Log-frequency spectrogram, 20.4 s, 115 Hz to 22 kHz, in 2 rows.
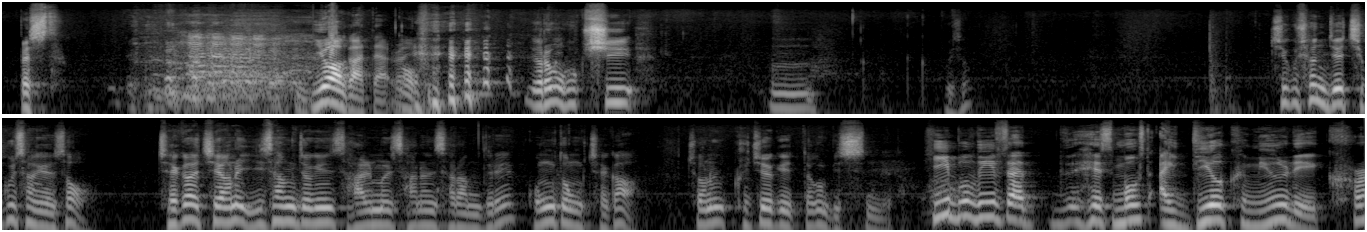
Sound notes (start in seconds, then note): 0.9 students laughing; 4.0 laughs; 4.3 speaking in Korean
